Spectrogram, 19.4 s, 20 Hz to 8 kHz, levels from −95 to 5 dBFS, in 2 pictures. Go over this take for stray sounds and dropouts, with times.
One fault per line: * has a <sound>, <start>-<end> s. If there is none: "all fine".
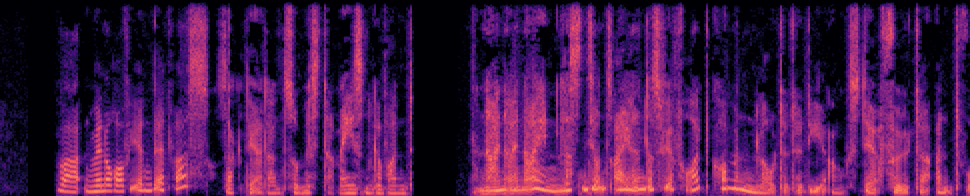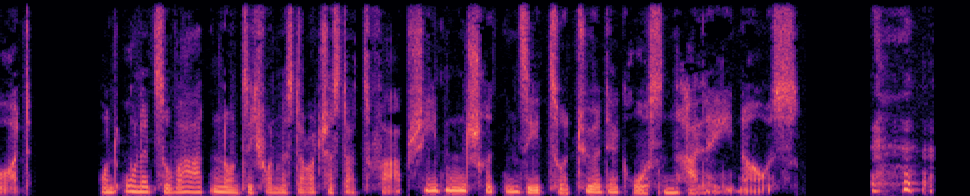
* has a laugh, 18.4-19.1 s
